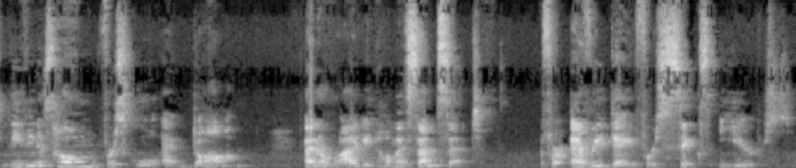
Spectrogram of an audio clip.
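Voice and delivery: usual speaking voice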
